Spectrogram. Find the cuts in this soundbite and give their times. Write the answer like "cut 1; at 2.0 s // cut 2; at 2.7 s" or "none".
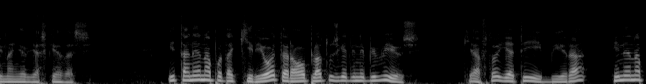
none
